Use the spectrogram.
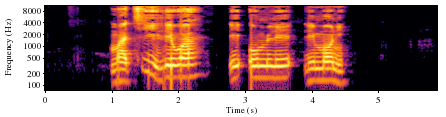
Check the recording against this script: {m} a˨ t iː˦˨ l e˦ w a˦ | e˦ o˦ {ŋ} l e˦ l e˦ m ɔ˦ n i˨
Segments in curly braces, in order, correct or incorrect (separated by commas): correct, incorrect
